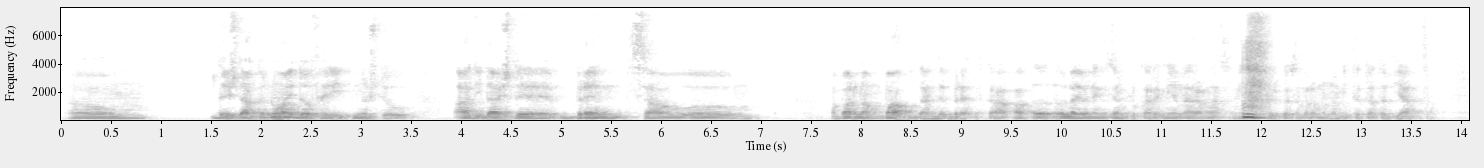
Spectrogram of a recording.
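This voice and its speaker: Delivery is fairly slow with fairly even intonation and big swings in loudness. There is noticeable background noise and audible room echo. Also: man, very deep, low pitch for a man. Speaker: film student, festival organizer. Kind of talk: casual chat.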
